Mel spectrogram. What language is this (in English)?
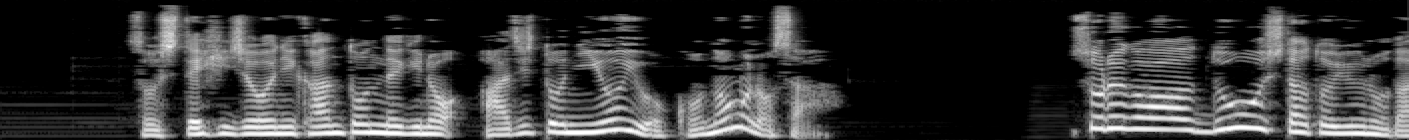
Japanese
